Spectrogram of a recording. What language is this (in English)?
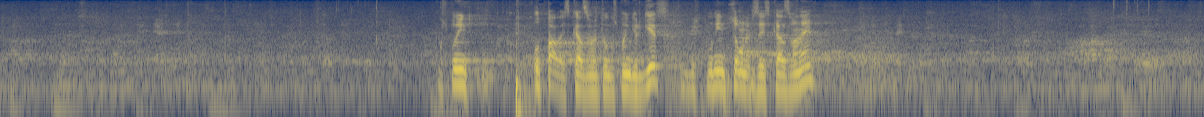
Bulgarian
